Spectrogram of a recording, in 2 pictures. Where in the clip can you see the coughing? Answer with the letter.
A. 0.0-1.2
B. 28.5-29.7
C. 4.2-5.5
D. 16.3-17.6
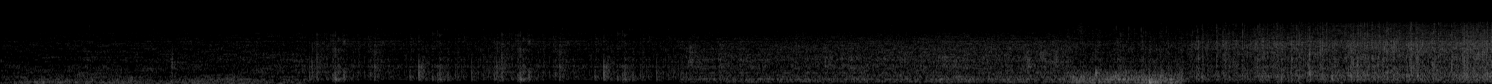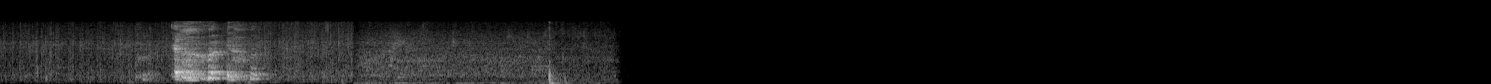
D.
